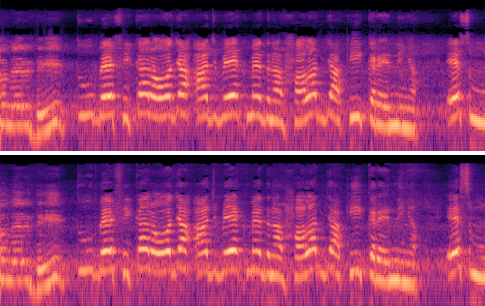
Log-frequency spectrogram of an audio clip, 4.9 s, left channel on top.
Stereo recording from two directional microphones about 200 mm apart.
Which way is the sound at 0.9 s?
15° right (ahead or behind).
